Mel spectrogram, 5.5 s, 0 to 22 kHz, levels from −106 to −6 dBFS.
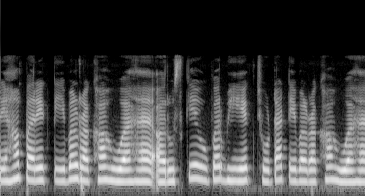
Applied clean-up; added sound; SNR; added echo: none; none; none; none.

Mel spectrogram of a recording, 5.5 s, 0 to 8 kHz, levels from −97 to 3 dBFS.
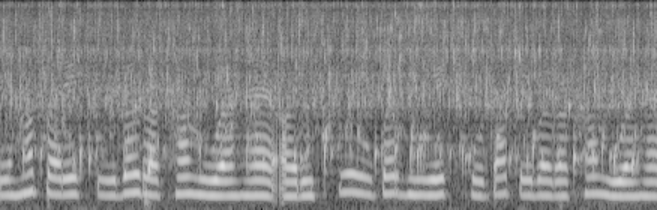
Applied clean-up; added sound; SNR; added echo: none; Stream; 4 dB; none.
